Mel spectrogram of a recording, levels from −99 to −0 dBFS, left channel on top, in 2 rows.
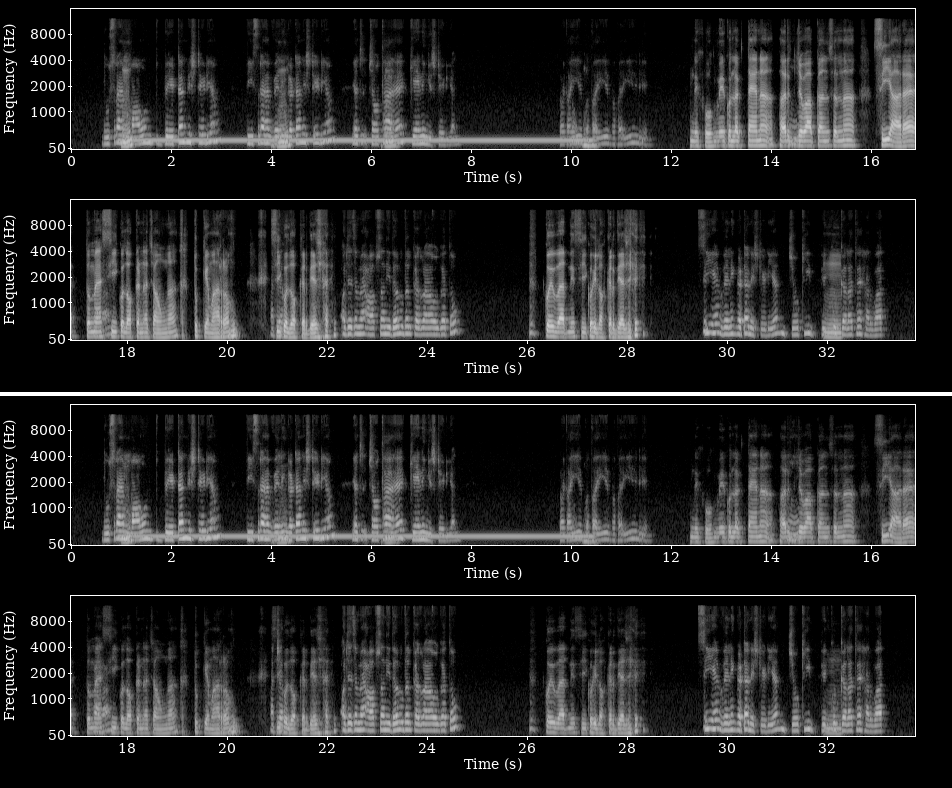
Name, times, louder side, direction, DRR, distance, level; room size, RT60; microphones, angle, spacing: voice 1, 0.6-3.0 3.5-5.3 5.6-7.8 9.8-11.6 14.3-14.6 17.3-17.7 20.9-21.1 22.3-24.7 29.5-33.1, right 2 dB, 20° right, 0.3 m, -35 dB
sound 1, 0.9-10.5, left 1 dB, 45° left, 0.9 m, -39 dB
voice 2, 10.0-10.5 12.4-15.7 16.1-16.9 17.2-20.2 21.0-22.1 26.0-28.3 29.5-29.6 31.9-32.3, left 7 dB, 65° left, 0.4 m, -31 dB
6.4 x 3.2 x 5.1 m
head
